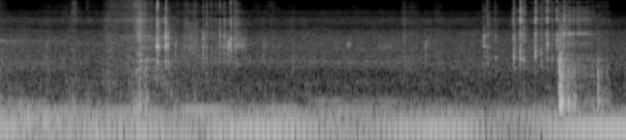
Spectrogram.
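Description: A steady low mechanical hum of an engine or motor running nearby, with a few light clicks and a sharper knock near the end.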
